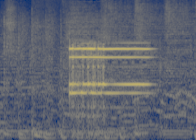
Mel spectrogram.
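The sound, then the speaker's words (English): A telephone ringing on a call-in line: one steady electronic ring of several bright, sustained tones lasting under a second, louder than the low background around it. “checking out the phones ringing. How was that for timing?”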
